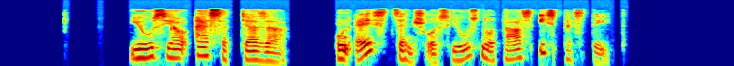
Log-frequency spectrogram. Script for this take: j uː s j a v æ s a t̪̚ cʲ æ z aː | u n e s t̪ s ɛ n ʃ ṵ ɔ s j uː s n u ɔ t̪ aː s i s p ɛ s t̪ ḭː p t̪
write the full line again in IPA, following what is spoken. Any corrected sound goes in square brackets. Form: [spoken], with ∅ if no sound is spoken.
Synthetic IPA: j uː s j a [w] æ s a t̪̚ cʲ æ z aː | u n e s t̪ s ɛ n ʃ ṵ ɔ s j uː s n u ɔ t̪ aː s i s p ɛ s t̪ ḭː [∅] t̪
